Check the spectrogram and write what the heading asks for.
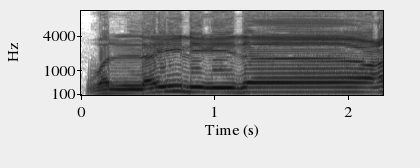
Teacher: واللیل اذا الف مدہ، الف ہمیشہ مدہ ہوتا ہے، الف سے پہلے ہمیشہ زبر ہوتا ہے، الف مدہ کو 1 الف کے برابر کھینچ کر پڑھیں گے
